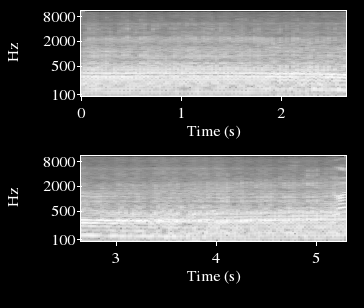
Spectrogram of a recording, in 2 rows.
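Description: A Honda Beat ESP 125cc motorcycle fitted with a round Empush EM1 exhaust revs loudly and close by, with a continuous throaty engine note that swells and eases.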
